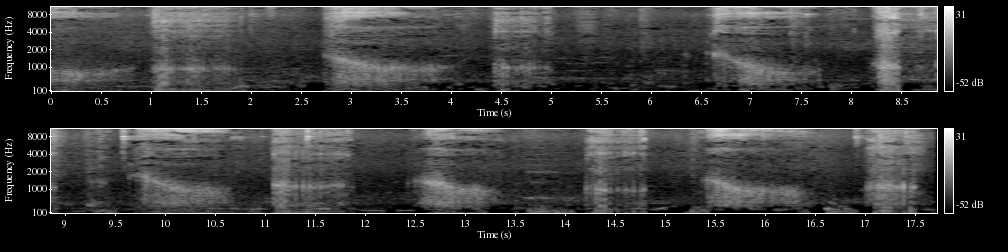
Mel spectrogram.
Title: suara mendengkur ngorok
